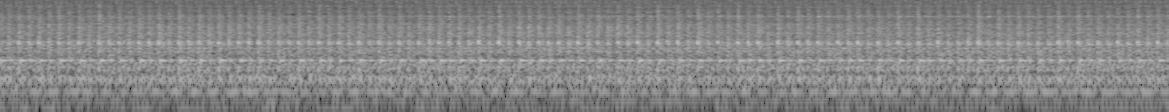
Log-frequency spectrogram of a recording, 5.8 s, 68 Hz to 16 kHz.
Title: Toyota Prius 2009 Gen 2 Engine Noise. Noise after Engine swap. What is this?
